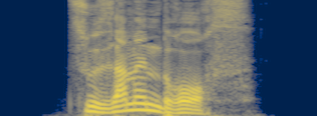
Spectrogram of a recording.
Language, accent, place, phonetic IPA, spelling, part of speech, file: German, Germany, Berlin, [t͡suˈzamənˌbʁʊxs], Zusammenbruchs, noun, De-Zusammenbruchs.ogg
- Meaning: genitive singular of Zusammenbruch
